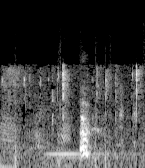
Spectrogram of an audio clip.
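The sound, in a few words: dog barking in a video game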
